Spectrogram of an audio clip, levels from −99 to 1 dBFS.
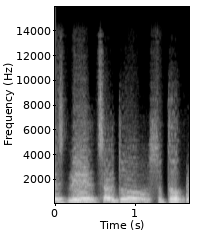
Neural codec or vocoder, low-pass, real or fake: codec, 44.1 kHz, 0.9 kbps, DAC; 14.4 kHz; fake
